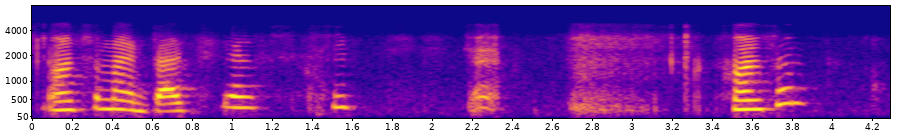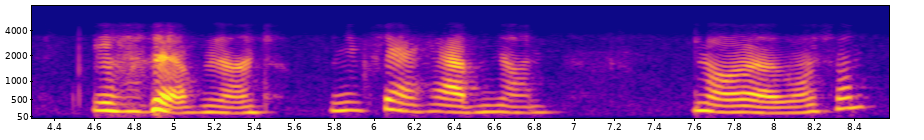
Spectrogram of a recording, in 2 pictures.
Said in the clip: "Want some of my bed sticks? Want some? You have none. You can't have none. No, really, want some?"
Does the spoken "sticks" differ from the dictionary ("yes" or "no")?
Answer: yes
